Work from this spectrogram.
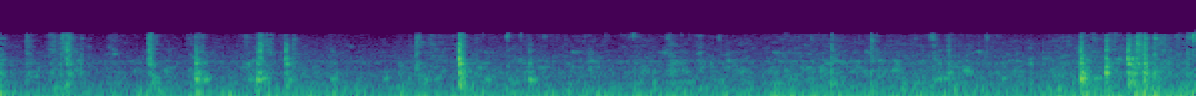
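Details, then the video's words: At night a wild squirrel visiting a house feeds in the dark, filmed with night vision; fast, uneven ticking nibbles roughly twice a second, soft and dry, with a low rumbling background. "Squirrel eating in the dark"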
